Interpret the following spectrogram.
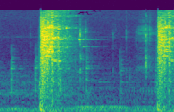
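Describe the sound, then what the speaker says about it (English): Glass bottles smash in the Silent Hill video game, two sharp shattering bursts about a second and a half apart, each followed by a brief tinkling scatter of shards, loud and close with no talking. "Sound of someone breaking glass bottles."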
